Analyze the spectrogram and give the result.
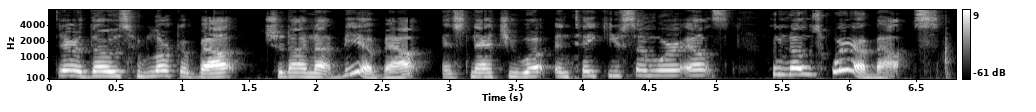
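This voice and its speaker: A man's voice: sits high, big pitch swings, moderate pace, dark tone, voice pushed up. A man voicing a fretful, protective mother hen in a storybook, with dramatic, emphatic rhyming warnings. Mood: scolding.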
